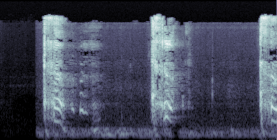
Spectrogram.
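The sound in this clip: A four-week-old infant with whooping cough coughing in three harsh bursts, with raspy, rattling breathing between them.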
